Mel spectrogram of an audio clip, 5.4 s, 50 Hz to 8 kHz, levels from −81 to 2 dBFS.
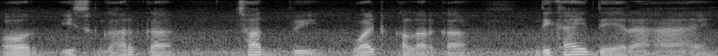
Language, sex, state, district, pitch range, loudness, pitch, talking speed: Hindi, male, West Bengal, Alipurduar, 105-120 Hz, -22 LUFS, 110 Hz, 145 wpm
